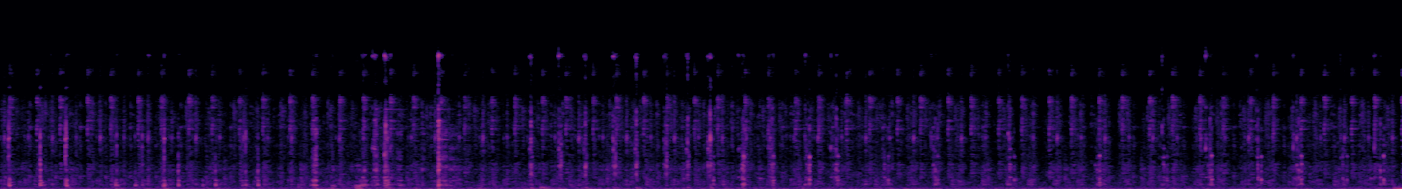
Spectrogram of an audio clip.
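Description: Faint, irregular small metallic ticks and clicks, with a few louder taps around four seconds in.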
